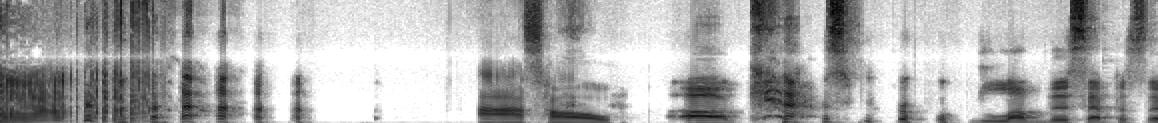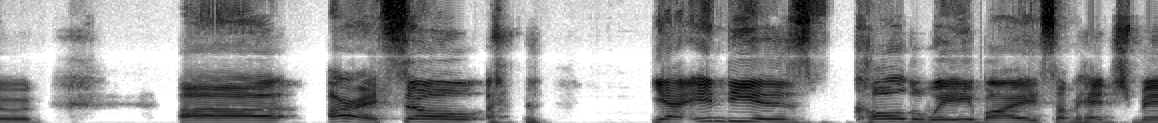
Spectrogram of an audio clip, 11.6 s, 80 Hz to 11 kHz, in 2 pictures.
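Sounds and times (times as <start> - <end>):
loud fart: 0.0 - 0.9
speech: 0.4 - 1.0, 2.4 - 11.5
laughter: 0.5 - 1.6.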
